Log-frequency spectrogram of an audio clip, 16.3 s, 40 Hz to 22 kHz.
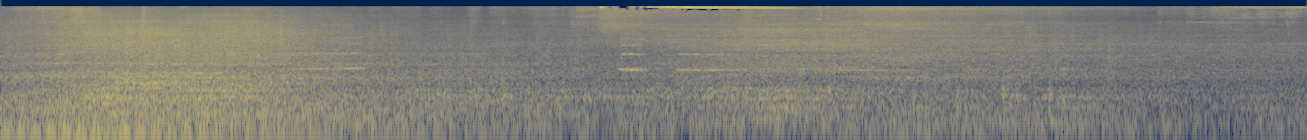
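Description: NSW 42 class diesel-electric locomotive, its EMD V16 two-stroke engine running as it passes close, loudest about two seconds in. Its train of heritage carriages then rolls past with a steady rumble of wheels on rail, brief high wheel squeals around four seconds and again about eight to ten seconds in, and the sound slowly fades toward the end.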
